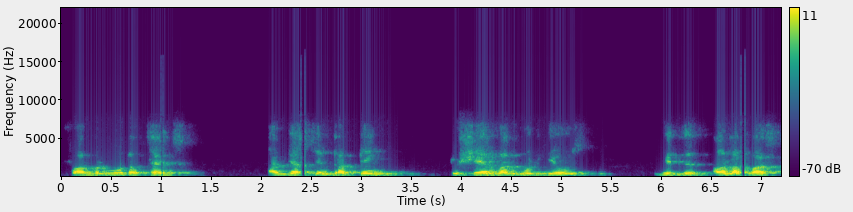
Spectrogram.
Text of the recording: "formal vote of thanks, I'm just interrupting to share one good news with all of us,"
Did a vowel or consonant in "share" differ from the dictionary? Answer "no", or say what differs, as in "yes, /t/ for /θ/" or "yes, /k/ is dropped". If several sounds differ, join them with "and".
no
